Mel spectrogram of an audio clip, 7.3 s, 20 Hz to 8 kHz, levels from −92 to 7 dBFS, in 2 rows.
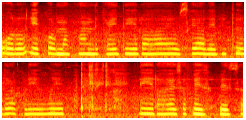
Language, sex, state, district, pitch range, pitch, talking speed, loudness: Hindi, female, Bihar, Sitamarhi, 255-265 Hz, 260 Hz, 125 wpm, -17 LUFS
